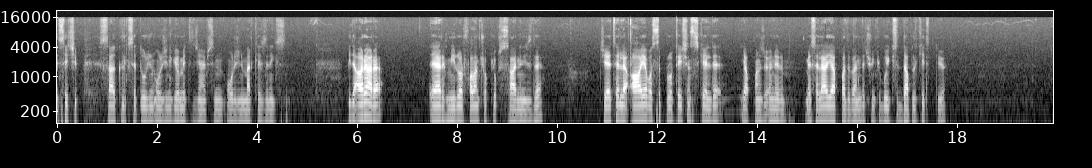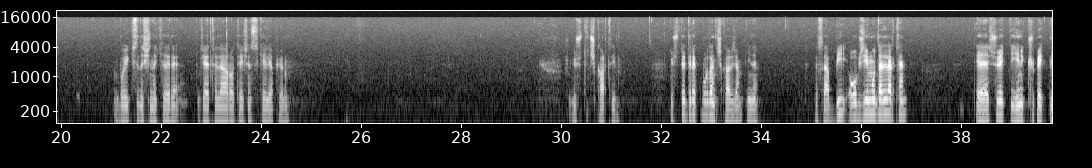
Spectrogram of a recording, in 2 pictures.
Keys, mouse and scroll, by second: 2.3-3.5 right drag, 3.5 click, 3.7 middle click, 4.7-6.9 scroll down 3, 7.8 a, 18.9 click, 19.9 click, 20.5 click, 22.1 click, 23.3 ctrl+a, 23.8 click, 24.1 middle click, 24.7-25.0 scroll up 4, 27.5 scroll down 3, 27.6-31.2 middle drag, 31.2 scroll up 3, 31.4 middle click, 31.7 Tab, 32.2 click, 32.3 Tab, 32.6 click, 33.6 Tab, 34.2 scroll up 3, 34.4 middle click, 35.0 scroll down 4, 35.2-39.8 middle drag.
